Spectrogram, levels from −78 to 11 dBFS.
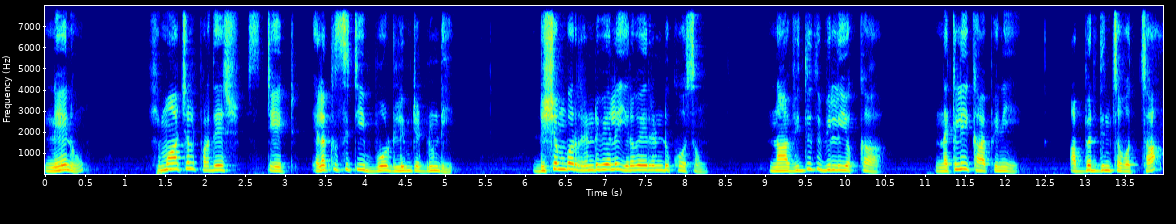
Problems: background sounds at intervals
